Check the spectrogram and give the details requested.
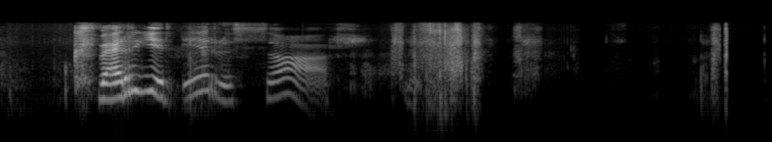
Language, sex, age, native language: Icelandic, female, 10, Icelandic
